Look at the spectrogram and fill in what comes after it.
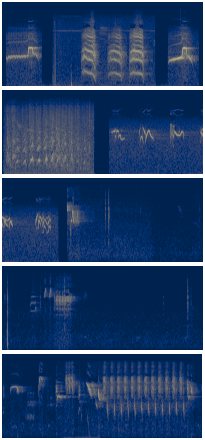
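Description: Short recordings of several different songbirds' calls and songs, one after another, with abrupt silent gaps between them; near the end a fast, buzzy trill.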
